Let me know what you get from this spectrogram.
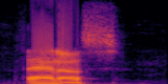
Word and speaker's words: Thanos: Wait, how do they say it? – Thanos. – That's what I said. I thought you were saying Thanos.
